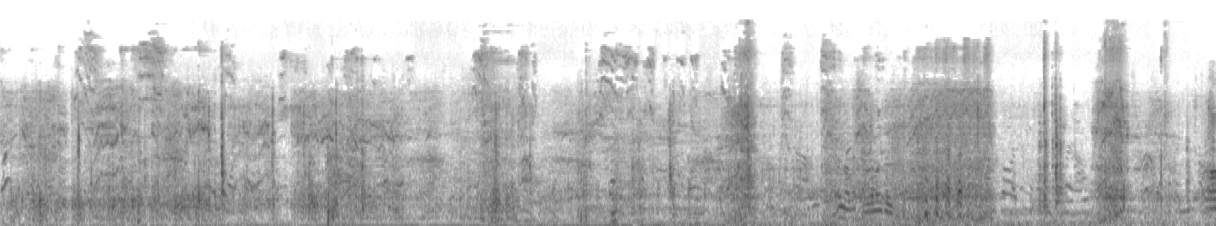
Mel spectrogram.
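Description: Radio-controlled scale crawler's electric motor and gears whirring as it crawls slowly up a wooden slatted ramp, its tyres clicking and bumping over the boards.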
